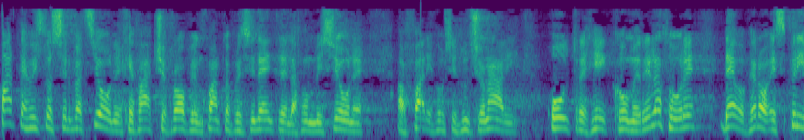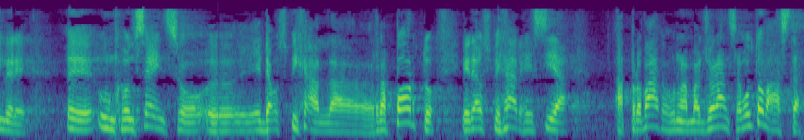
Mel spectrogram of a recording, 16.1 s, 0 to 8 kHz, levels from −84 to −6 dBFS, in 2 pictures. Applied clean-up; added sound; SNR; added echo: none; none; none; none.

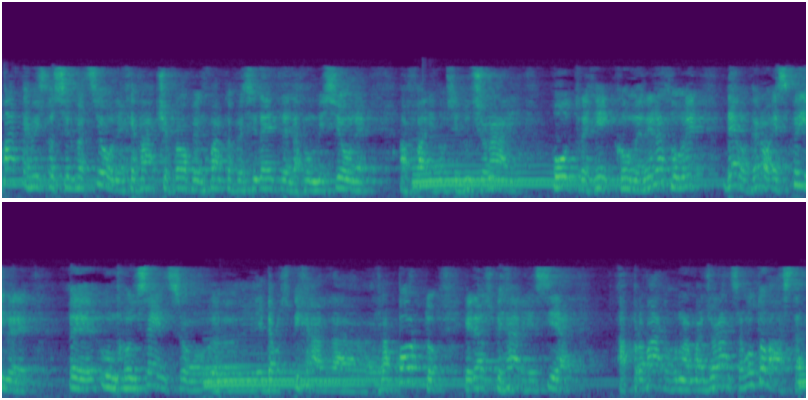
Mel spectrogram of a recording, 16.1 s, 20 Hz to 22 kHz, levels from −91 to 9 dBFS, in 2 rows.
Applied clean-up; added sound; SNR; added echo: none; Guitar; 8 dB; reverberation time 0.8 s.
